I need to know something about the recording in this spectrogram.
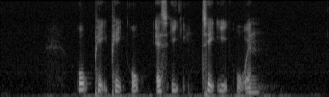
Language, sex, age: Danish, male, 25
